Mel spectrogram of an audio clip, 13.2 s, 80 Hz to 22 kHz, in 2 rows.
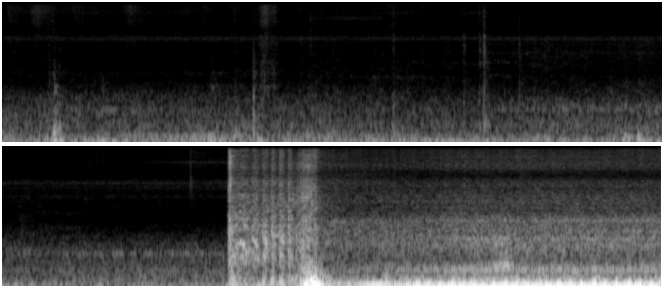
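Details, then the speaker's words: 2003 Duramax 6.6L diesel started right after the FASS fuel and water filters were replaced, with no priming. It cranks briefly, catches at once and settles into a steady, even low idle. "Right up, so that's how you change your FASS fuel filters."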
